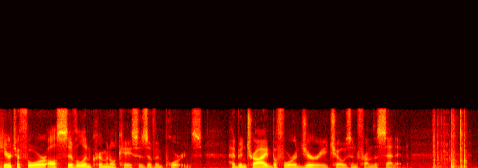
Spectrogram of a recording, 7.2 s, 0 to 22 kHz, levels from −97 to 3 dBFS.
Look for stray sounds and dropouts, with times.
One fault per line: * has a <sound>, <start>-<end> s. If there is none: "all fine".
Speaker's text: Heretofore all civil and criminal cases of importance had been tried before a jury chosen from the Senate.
* has a thud, 6.5-7.0 s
